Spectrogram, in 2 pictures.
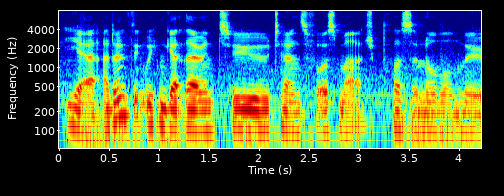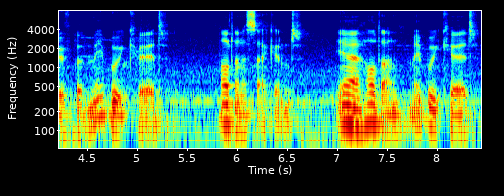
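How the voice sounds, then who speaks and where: A man's voice: on the low side, moderate pace, creaky, hardly any pauses, over music. A man with a cold and a slightly nasal voice, thinking aloud as he plays a strategy game and explains each move. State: has a cold, sounds nasal. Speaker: gaming channel host. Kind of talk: casual strategy game commentary.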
